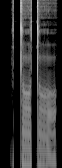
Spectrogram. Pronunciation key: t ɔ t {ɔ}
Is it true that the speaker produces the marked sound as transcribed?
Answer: yes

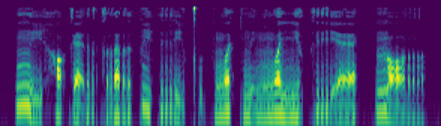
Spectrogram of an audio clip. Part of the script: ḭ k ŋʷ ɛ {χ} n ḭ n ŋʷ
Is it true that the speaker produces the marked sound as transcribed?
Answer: no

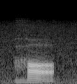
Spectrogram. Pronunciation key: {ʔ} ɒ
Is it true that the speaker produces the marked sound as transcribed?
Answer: no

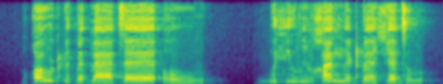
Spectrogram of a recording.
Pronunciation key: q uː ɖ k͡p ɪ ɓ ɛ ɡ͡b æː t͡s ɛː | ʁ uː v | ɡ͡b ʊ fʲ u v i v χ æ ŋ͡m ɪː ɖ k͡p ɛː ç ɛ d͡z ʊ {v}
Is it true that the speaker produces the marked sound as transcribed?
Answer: yes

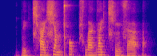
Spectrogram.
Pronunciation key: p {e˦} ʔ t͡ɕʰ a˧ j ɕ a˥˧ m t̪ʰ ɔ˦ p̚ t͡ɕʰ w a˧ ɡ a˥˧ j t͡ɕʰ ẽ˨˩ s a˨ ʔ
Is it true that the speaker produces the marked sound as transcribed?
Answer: no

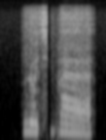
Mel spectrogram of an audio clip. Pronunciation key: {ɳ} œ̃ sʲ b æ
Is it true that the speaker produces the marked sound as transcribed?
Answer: yes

